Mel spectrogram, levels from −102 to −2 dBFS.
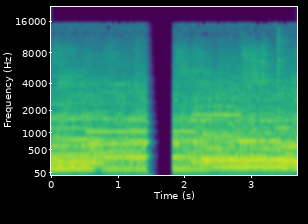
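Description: At 1.43 s the sound turns into a fading buzz, then silence for about 0.27 s, resuming at 1.83 s with nothing lost: a call audio freeze, likely from delayed packets draining the jitter buffer.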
